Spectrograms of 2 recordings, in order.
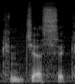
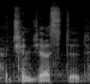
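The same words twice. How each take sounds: First: "congested" garbled into "con-JESS-ick"; slip of the tongue. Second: Said in the usual way. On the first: Real, not acted. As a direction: stumble on "congested", its ending blurred to "-ick". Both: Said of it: "excuse me".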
